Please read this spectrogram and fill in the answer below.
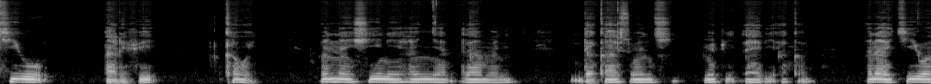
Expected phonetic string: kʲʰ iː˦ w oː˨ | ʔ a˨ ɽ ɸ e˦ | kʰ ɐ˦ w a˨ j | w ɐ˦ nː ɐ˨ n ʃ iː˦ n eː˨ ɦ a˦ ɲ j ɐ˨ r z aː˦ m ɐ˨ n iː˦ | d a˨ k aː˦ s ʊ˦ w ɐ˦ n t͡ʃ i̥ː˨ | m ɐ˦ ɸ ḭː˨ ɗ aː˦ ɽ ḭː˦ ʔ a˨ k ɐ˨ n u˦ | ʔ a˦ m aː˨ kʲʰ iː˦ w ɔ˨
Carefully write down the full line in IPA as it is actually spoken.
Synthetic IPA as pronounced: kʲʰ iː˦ w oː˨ | ʔ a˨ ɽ ɸ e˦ | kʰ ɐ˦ w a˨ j | w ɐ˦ nː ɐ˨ n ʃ iː˦ n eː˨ ɦ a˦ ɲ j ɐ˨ r z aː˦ m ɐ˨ n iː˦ | d a˨ k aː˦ s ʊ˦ w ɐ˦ n t͡ʃ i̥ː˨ | m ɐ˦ ɸ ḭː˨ ɗ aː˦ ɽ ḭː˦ ʔ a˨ k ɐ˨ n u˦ | ʔ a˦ n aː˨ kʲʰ iː˦ w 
